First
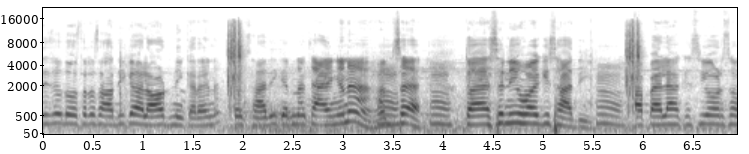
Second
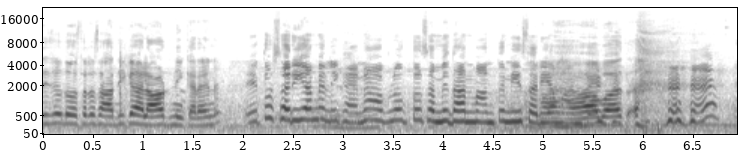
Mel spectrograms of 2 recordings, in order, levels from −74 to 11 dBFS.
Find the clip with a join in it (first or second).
first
